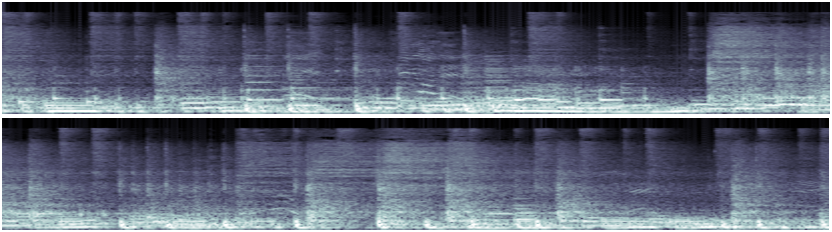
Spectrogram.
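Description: Live band playing: a drum kit with bass drum and cymbals over a bass line and keyboard chords. The cymbals and upper drum hits drop out briefly in the middle, then the full kit comes back in about four and a half seconds in.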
